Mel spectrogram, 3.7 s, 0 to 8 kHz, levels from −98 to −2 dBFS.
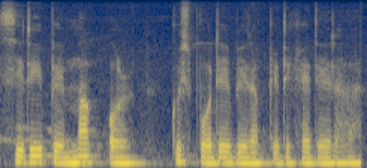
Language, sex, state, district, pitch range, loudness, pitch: Hindi, male, Arunachal Pradesh, Lower Dibang Valley, 100-110 Hz, -17 LUFS, 100 Hz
